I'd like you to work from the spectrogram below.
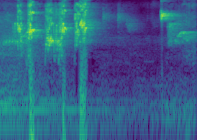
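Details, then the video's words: Black-winged myna song used as a lure recording to make birds sing loudly: harsh, broadband squawky bursts alternating with short whistled notes, then a brief pause and a high whistle. "SUARA PANCINGAN JALAK KEBO AGAR CEPAT NGOCEH KERAS"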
